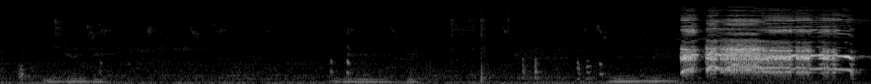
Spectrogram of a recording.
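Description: Chickens clucking softly a few times, then a rooster crows once, loudly, near the end.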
